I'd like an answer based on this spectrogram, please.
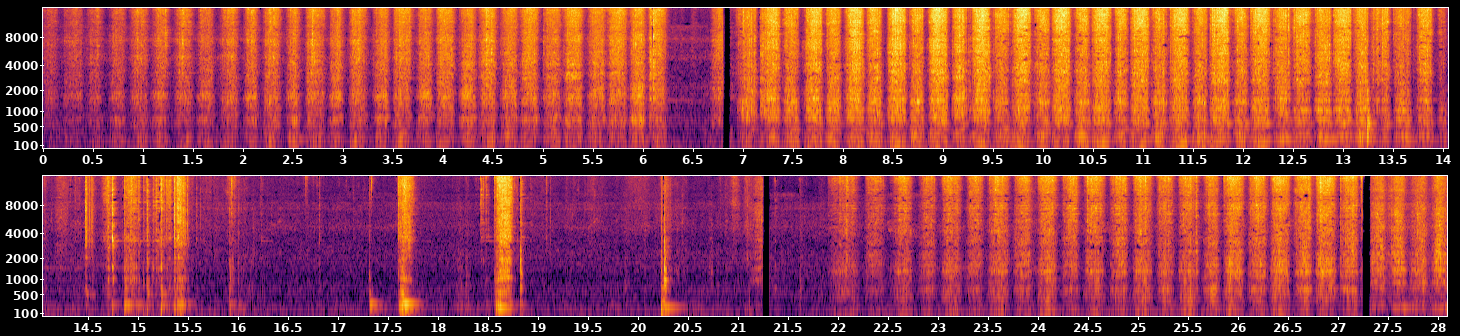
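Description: Hand saw cutting through bamboo in quick, even back-and-forth strokes, about four a second. The sawing stops for several seconds midway, with a few sharp knocks in the pause, then starts again.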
